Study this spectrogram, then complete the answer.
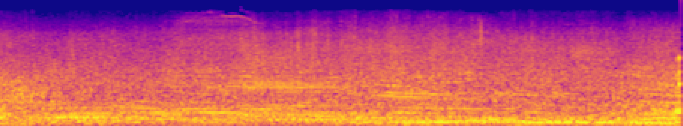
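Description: Racing trucks thunder around the Knoxville dirt track in a continuous dense engine roar, steady and loud with a slight swell at the end.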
